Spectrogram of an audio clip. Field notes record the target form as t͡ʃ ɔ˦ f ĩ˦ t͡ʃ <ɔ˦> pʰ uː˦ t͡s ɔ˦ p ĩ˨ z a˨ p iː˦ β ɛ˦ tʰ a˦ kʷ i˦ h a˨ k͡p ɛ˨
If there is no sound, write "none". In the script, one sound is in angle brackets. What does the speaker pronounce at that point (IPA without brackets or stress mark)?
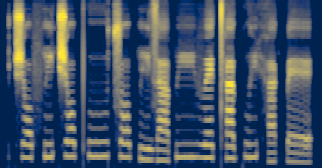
ɔ˦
